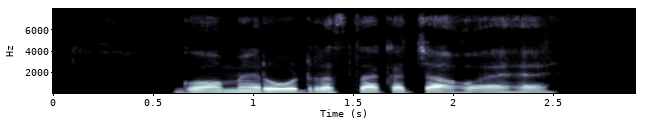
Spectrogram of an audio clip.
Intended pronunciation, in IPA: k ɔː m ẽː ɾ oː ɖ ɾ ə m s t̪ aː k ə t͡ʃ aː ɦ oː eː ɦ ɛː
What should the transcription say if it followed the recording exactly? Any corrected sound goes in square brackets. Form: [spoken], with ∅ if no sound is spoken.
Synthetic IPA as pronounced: [ɡ] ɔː m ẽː ɾ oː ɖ ɾ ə [∅] s t̪ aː k ə t͡ʃ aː ɦ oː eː ɦ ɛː

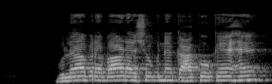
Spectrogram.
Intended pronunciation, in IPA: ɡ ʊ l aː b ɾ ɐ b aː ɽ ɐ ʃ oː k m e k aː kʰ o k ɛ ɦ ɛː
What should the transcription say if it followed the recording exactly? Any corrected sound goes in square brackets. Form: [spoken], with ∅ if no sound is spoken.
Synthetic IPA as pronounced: ɡ ʊ l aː b ɾ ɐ b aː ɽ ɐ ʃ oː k [n] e k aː [k] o k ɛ ɦ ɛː

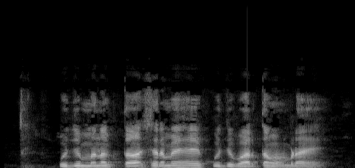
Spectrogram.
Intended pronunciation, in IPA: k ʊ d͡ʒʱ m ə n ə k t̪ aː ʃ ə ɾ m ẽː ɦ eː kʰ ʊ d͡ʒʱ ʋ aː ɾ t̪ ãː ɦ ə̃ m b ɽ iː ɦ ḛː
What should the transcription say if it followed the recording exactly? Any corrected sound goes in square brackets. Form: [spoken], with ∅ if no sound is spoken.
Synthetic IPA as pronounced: k ʊ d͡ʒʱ m ə n ə k t̪ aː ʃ ə ɾ m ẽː ɦ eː [k] ʊ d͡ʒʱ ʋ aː ɾ t̪ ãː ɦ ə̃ m b ɽ [aː] ɦ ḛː

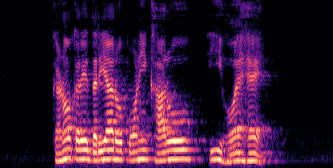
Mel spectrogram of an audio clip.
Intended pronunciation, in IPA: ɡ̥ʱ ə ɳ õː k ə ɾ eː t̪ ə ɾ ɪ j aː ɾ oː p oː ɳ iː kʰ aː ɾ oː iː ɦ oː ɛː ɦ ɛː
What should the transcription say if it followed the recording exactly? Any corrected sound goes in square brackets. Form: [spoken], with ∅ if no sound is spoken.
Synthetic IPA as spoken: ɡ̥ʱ ə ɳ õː k ə ɾ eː [d̪] ə ɾ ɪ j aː ɾ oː p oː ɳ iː kʰ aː ɾ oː iː ɦ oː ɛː ɦ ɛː

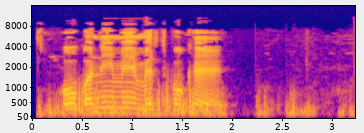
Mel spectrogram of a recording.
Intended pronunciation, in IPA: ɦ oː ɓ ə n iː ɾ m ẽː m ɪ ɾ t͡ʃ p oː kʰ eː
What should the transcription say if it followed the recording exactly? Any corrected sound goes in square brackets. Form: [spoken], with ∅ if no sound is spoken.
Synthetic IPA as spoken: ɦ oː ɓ ə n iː [∅] m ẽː m ɪ ɾ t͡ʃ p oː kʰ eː

